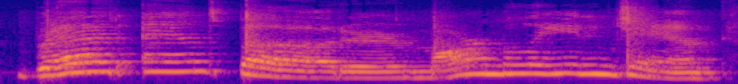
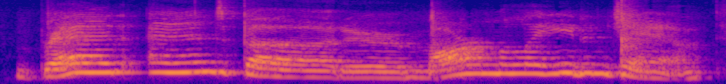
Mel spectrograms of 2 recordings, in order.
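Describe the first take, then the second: The two takes are said the same way.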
